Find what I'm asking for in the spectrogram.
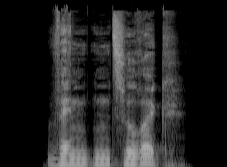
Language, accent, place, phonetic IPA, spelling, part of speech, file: German, Germany, Berlin, [ˌvɛndn̩ t͡suˈʁʏk], wenden zurück, verb, De-wenden zurück.ogg
- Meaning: inflection of zurückwenden: 1. first/third-person plural present 2. first/third-person plural subjunctive I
